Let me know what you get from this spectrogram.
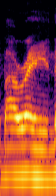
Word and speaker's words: Bahrain: Was at Bahrain for a while, and then I think I said that right, Bahrain.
